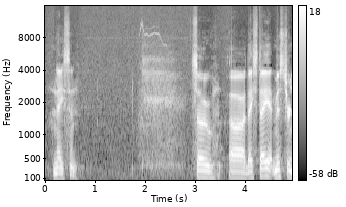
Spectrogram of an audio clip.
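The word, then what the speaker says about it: Mnason: a name like that it's either mason or nason is it with m nason okay the m is silent nason so they stay at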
